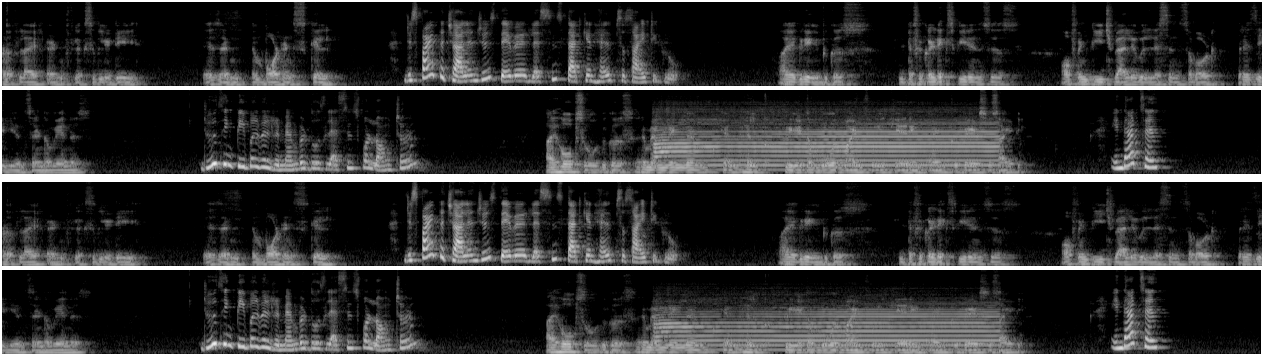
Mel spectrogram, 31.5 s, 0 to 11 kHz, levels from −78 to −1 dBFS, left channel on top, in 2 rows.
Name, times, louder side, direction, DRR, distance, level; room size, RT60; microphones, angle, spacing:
voice 1, 0.0-1.7 2.5-4.1 9.7-10.8 11.2-12.7 13.2-15.2 15.5-16.8 22.5-28.5, equal, 90° left, 0 dB, 3.9 m, -31 dB
voice 2, 4.9-8.4 18.2-21.0 29.6-30.2, right 1 dB, 15° right, 7 dB, 0.6 m, -25 dB
Trumpet, 23.9-28.3, left 2 dB, 75° left, 3.0 m, -29 dB
29.5 x 17.5 x 2.3 m, 0.44 s
head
